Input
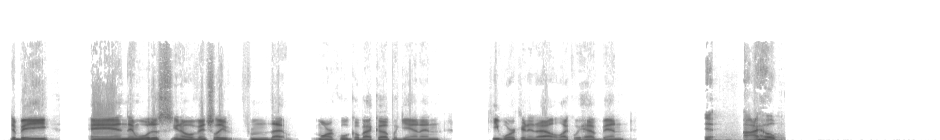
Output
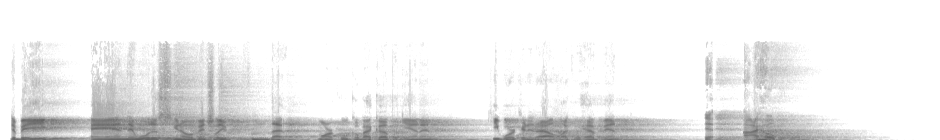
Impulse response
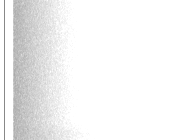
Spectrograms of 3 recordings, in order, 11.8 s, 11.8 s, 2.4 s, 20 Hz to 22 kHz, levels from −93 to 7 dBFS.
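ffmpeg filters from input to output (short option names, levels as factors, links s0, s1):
-filter_complex "[1:a]atrim=start_sample=2205[s0];[0:a][s0]afir=irnorm=-1:irlink=0,volume=0.708"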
